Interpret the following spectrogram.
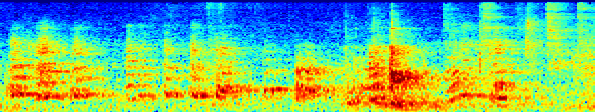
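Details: Kakariki, parakeets climbing on a ceiling, producing continuous nasal chattering with rapid stacked harmonic notes and a brief louder squeak near the middle, indoors.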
